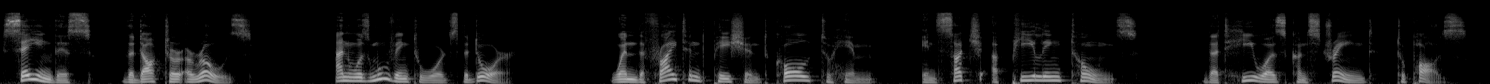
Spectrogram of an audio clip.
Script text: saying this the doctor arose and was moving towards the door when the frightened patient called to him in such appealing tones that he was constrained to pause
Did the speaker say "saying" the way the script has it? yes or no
yes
